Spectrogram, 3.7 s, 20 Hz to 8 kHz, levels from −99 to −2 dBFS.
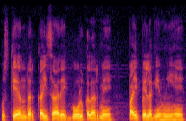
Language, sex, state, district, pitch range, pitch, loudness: Hindi, male, Uttar Pradesh, Lalitpur, 115-125 Hz, 120 Hz, -15 LUFS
